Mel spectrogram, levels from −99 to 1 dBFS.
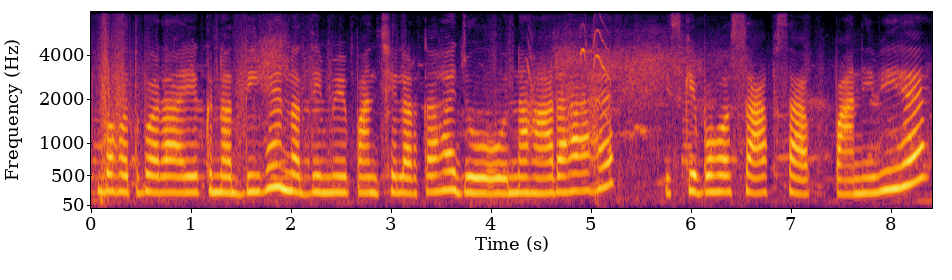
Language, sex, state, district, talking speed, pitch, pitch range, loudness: Hindi, female, Bihar, West Champaran, 155 wpm, 250 Hz, 240-260 Hz, -13 LUFS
